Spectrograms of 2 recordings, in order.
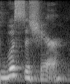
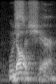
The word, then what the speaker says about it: Worcestershire: And then 2 tablespoons of Worcestershire sauce.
